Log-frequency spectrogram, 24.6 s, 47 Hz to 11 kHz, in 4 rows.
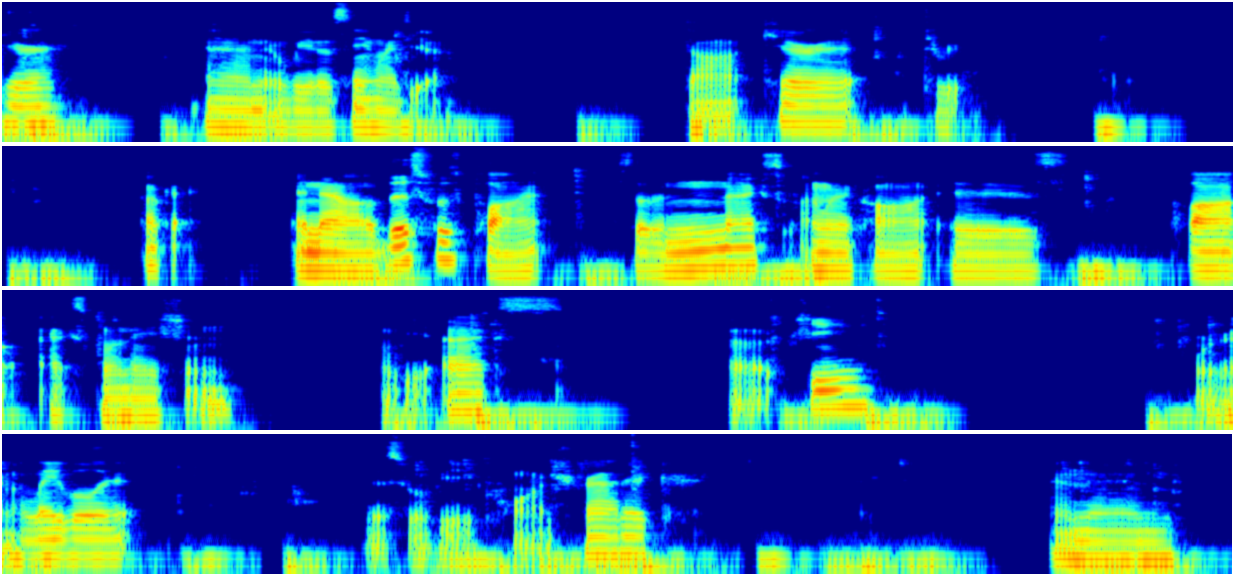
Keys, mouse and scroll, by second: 0.0-2.0 typing, 3.4 shift+6, 4.2 space, 4.4 3, 5.9-6.6 typing, 7.8 j, 9.5-10.5 typing, 11.6 shift+1, 12.8 shift+9, 14.2 x, 14.8 space, 16.2-19.8 typing, 21.0-24.6 typing.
